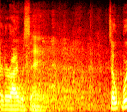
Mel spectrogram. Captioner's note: laughter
